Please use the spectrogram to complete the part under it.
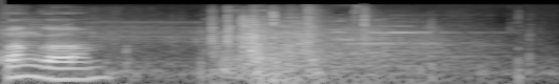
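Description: A heavy metal lock mechanism clanks open.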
